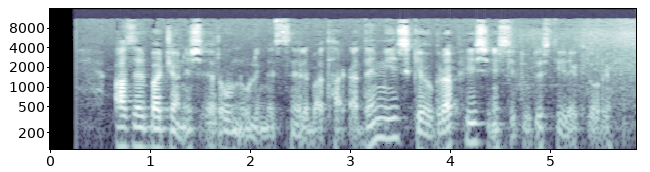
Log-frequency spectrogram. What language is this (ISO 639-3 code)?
kat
